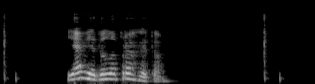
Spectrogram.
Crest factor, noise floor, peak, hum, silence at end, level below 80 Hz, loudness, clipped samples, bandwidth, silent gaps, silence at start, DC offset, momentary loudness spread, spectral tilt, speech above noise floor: 20 dB; under -90 dBFS; -8 dBFS; none; 1.45 s; -66 dBFS; -24 LUFS; under 0.1%; 11.5 kHz; none; 0.7 s; under 0.1%; 22 LU; -5.5 dB/octave; over 67 dB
